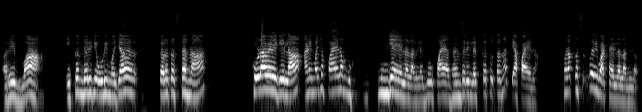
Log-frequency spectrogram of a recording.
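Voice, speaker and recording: A woman reading a children's story aloud, telling it in a lively first-person way. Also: fairly high pitch, normal speed. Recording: dull lo-fi recording.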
